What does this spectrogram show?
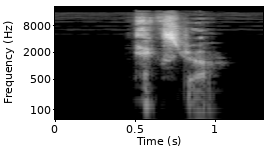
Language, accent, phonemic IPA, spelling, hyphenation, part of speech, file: English, Australia, /ˈɛkstɹə/, extra, ex‧tra, adjective / adverb / noun, En-au-extra.ogg
- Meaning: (adjective) 1. Beyond what is due, usual, expected, or necessary; extraneous; additional; supernumerary 2. Extraordinarily good; superior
